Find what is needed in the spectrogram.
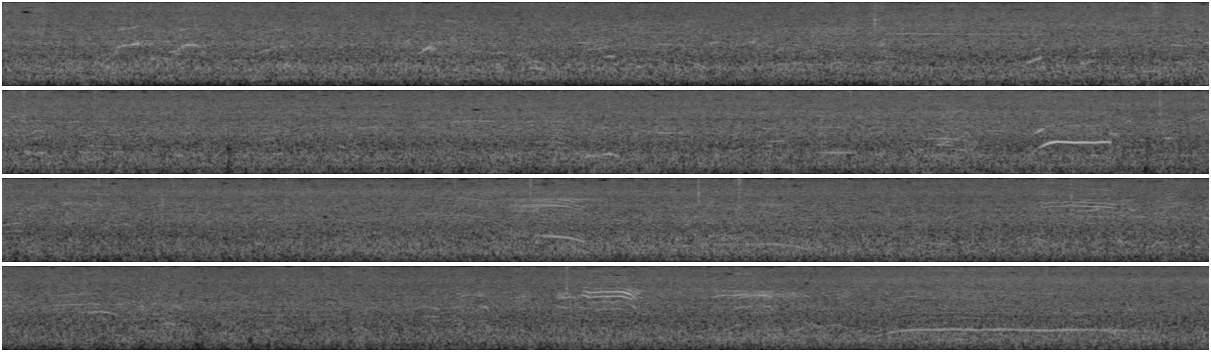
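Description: Ocean surf washing steadily onto the beach, with faint distant voices and calls of many people in the water scattered through it.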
